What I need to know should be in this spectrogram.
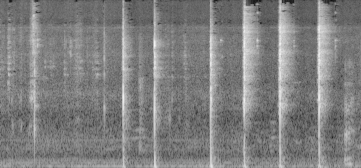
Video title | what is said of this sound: blok rx king rawan ngejim -- korteran gentong | tetap aja pasti bunyi, pasti ada suara krek gitu ya, kayak kan ada clearingnya bro.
